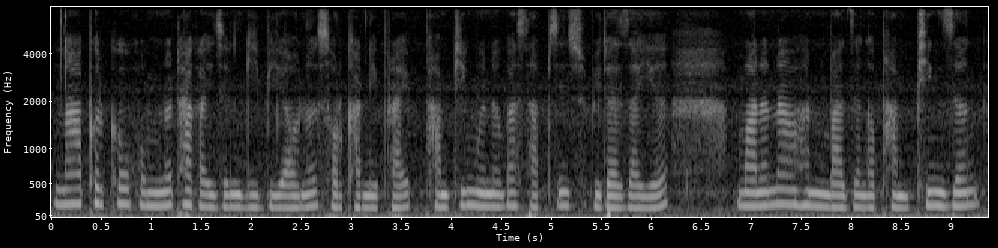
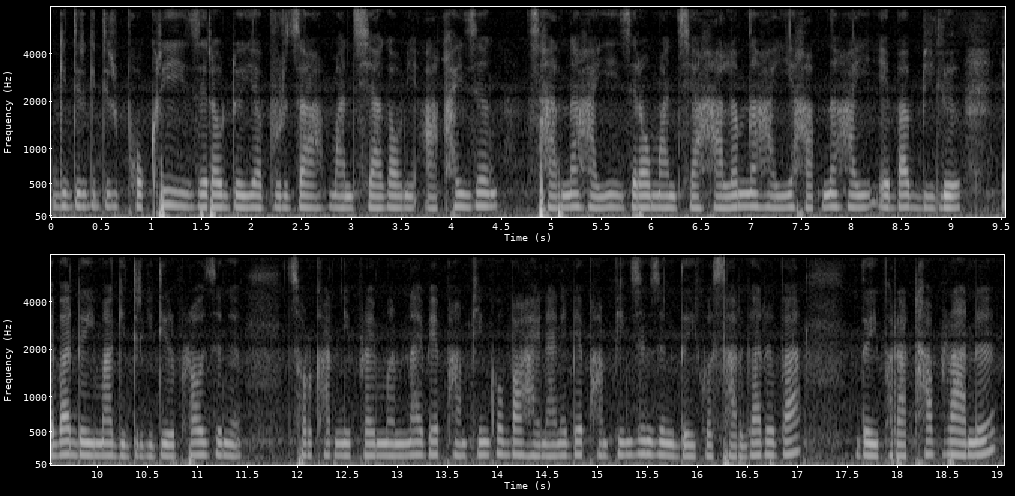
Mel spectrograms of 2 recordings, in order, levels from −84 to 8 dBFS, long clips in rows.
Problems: low volume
